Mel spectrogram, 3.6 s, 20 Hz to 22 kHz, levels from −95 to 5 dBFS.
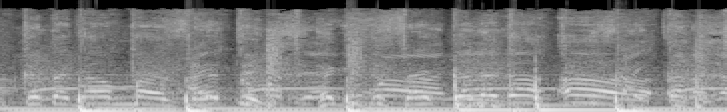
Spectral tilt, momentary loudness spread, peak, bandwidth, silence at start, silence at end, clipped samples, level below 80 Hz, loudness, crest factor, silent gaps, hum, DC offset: -5 dB/octave; 3 LU; 0 dBFS; 17 kHz; 0 s; 0 s; 0.3%; -12 dBFS; -11 LUFS; 8 dB; none; none; under 0.1%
